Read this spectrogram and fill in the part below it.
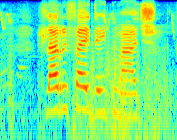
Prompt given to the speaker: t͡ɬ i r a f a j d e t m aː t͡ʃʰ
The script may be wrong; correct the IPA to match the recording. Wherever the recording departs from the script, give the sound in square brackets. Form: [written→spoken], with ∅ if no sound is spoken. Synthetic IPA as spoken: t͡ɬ [i→a] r [a→i] f a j d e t m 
